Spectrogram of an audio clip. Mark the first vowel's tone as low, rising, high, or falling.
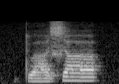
low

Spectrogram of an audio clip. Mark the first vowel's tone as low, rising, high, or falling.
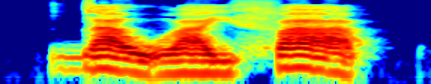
falling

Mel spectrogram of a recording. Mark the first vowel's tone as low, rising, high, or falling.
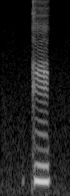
high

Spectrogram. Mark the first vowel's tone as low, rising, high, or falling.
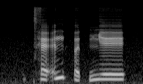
rising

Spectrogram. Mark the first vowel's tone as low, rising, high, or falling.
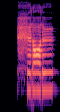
low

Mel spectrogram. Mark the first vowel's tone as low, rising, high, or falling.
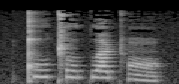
high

